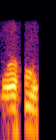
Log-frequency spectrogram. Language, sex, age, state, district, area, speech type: Assamese, male, 45-60, Assam, Majuli, rural, conversation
